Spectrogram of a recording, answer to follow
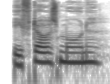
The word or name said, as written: efterårsmåned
